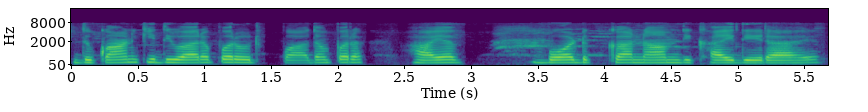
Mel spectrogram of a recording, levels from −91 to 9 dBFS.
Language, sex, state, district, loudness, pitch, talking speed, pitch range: Hindi, female, Jharkhand, Deoghar, -15 LUFS, 195 Hz, 150 wpm, 190-205 Hz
